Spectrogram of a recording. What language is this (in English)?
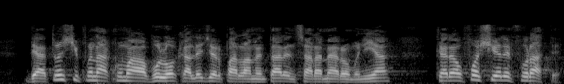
Romanian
